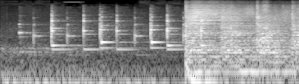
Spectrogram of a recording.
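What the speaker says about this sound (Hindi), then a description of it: "किसका फोन बज रहा है?" An electronic ringtone plays a quick series of bright, tonal beeps, then a sudden loud rushing noise cuts in and continues.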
